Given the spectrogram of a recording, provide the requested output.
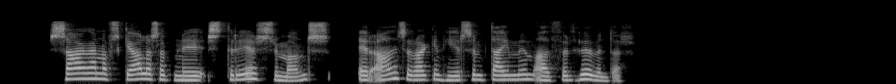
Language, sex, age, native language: Icelandic, female, 20-29, Icelandic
